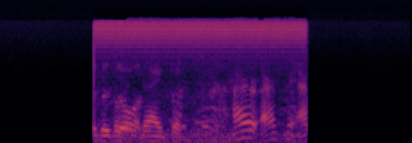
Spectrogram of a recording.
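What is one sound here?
An elderly woman speaks through a television broadcast.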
